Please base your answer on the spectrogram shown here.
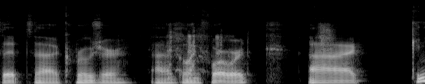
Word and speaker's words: Crozier: will uh uh pronounce the company as you pronounce it uh kroer uh going forward uh can you um kind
